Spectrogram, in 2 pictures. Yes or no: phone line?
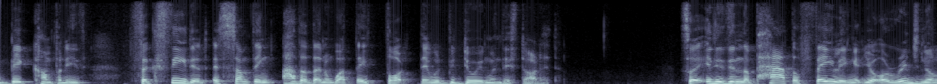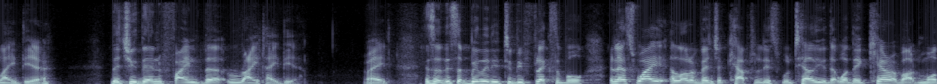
no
